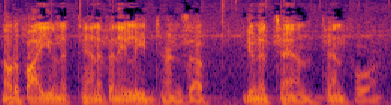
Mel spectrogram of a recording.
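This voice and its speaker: An actor playing a steady, methodical Texas Ranger detective in an old radio drama, speaking calm and low. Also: male voice, normal speed, background noise, close to an everyday voice. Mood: level-headed. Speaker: lead actor. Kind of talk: 1950s radio drama acting. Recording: muffled old radio recording.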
